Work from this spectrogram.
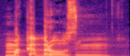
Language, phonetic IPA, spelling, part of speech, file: Czech, [ˈmakabroːzɲiː], makabrózní, adjective, Cs-makabrózní.ogg
- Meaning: macabre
